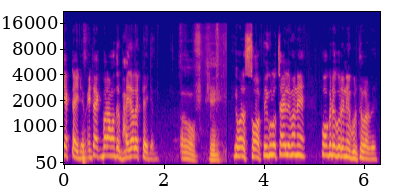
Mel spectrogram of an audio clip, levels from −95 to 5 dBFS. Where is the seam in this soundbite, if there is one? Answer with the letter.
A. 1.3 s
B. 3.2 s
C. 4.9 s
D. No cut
B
